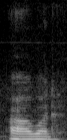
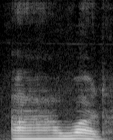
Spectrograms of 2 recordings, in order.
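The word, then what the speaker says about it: hour: स्वर से शुरू हो, यदि उच्चारण हिंदी के स्वर से शुरू हो, मतलब अ आ ई बड़ी ई से, इससे शुरू हो, तो हम लोग एन का प्रयोग करते हैं।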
